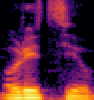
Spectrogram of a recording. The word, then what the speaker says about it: Maurizio: Maurizio, man. – Maurizio Sarri.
